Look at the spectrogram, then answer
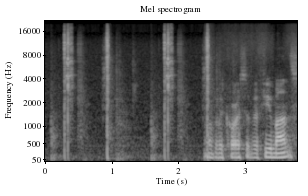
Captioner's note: camera snapping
